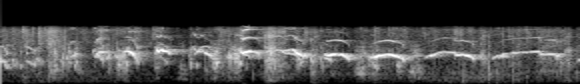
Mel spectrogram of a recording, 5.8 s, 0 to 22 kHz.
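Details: Labrador Retriever puppies, 19 days old, at the Labradors Yochiver kennel in Belgium, eyes newly open and noisy when awake; overlapping high, arched whines and squeals, rising then falling, following each other closely throughout.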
